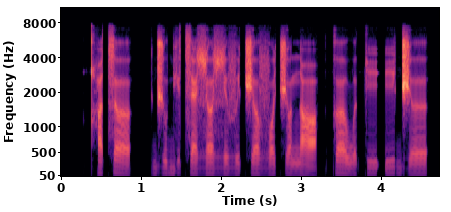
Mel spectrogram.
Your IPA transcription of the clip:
qʰ ʌ t͡s ʌ | d͡ʒ u bʲ ɜ t͡s æ ɮ ʌ ɮ ɪ v ɪ t͡ʃ ʌ v ɔ t͡ʃ ɔ n ɑ | k ʌ w ə k i ʔ i d͡ʒ ə

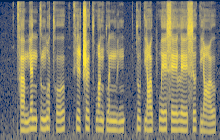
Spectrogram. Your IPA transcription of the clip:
t̪ʰ ä˨˩ m j ɛ˥ n t̪ ʊ˧˥ ŋ l w ɔ˧ t̪ʰ o˧˥ ʊ̯ | t̪ʰ i˧˥ ʈ͡ʂ ɻ̩˥˧ t̪ʰ w ɑ˥˧ ŋ t̪ w ə˥˩ n m i˧˥ ŋ | t̪ u˥ t̪ j ɑ˧˥ ʊ̯ pʰ w e˥ ɪ̯ s e˧˥ ɪ̯ l e˧˥ ɪ̯ s ɹ̩˥˩ t̪ j ɑ˨˩˦ ʊ̯

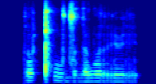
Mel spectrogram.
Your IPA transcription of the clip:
ɾ o ǃʰ uː d͡z ʊ ɡ œ w ʊ r ʉ r

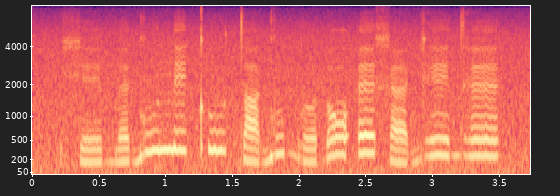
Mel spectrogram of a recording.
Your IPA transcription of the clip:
x e˩ b ɛ˩ ɡ u˥ n e˥ kʼ u˥ t a˩ ɡ u˥ b ɤ˩ ɗ ɔ˥ ʔ ɛ˥ x æ˩ ɡʱ e˥ dʱ ɛ˥

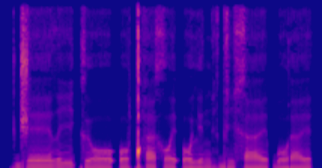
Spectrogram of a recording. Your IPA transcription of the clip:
d͡ʒ eː ð iː kʲ oː ʔ o ǃʰ æ x o e̯ ʔ o lʲ e n ɾ i̤ d i x æː e̯ ɓ o ɾ æ e̯

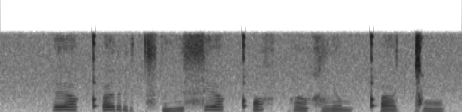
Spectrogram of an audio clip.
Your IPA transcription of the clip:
ɛ˥˧ qʼ ɨ˥ r t͡sʼ ɨ˩˧ s e˥˧ qʼ ɔ̃˥ x q ɛ̃˧˩ χ l ɘ˥˧ m qʼ ɘ˥˧ ǀ ɔ̃˧

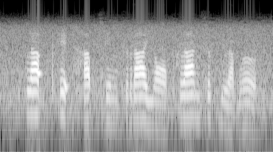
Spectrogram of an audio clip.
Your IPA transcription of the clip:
p l a˥˩ ʔ pʰ e˥˩ ʔ h a˦˥ p̚ s i˧ n k r aː˥˩ j ɔː˨˩ pʰ l aː˥˩ n s ɯ˥˩ k̚ j ɯ˩˦ a̯ b ɤː˥˩

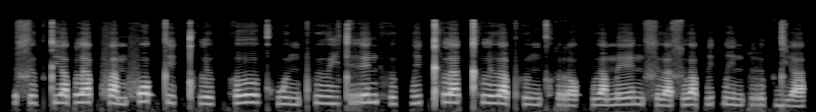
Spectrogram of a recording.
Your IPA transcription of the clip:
s ɯ˨˩ k̚ t i˧ a̯ p l a˦˥ p̚ f a˩˦ m f ɔ˥˩ ʔ t i˨˩ t̚ pʰ l ɯ˨˩ k̚ h ɤː˥˩ kʰ w ɯ˩˦ ŋ pʰ ɯː˧ j t r e˥˩ n h ɯ˨˩ k̚ w i˥˩ t̚ kʰ l a˦˥ t̚ kʰ l ɯ˧ a̯ pʰ ɯ˧ ŋ kʰ r ɔ˨˩ ʔ p ɯ˧ a̯ m eː˥˩ n s ɯ˨˩ a̯ s u˥˩ a̯ p i˦˥ t̚ w i˧ n p r u˥˩ k̚ d i˨˩ a̯

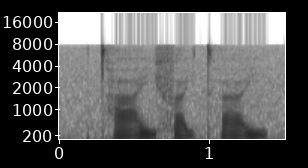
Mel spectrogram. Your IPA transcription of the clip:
t̪ʰ aː˨˧ j f ɐ˨ j t̪ʰ ɐ˧ j

